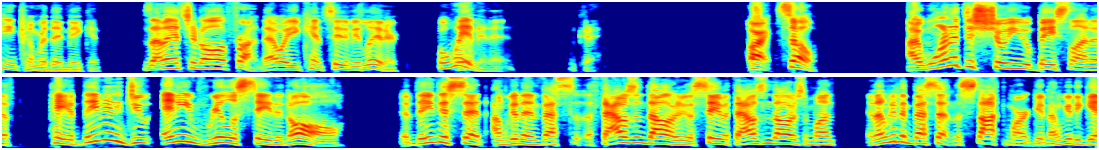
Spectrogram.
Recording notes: This was a live class recorded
